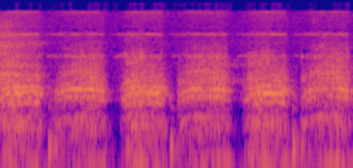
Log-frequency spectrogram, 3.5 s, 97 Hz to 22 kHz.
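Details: Ameda double electric breast pump used by a breastfeeding mother with a fuller, slow-to-start side: rhythmic mechanical whirring with a low motor hum, cycling about 49 times a minute.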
